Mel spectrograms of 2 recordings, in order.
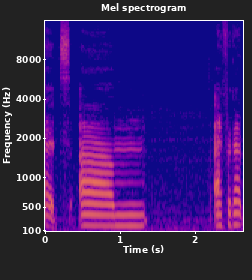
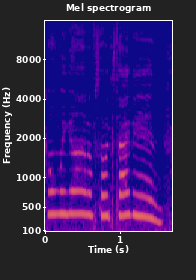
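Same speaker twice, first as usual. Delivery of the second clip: gushing, high-pitched retold delight; sister's excited squeal; 13 semitones higher than usual. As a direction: imitate a thrilled sister, pitched way up. Sister's thrilled reaction, retold.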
